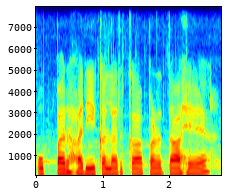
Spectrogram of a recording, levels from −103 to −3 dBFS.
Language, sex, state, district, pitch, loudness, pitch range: Hindi, female, Uttar Pradesh, Lucknow, 215 Hz, -16 LUFS, 205-220 Hz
